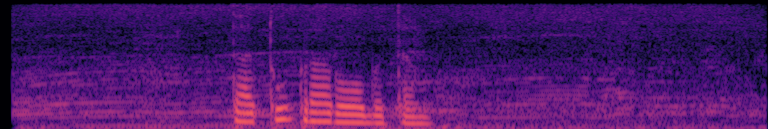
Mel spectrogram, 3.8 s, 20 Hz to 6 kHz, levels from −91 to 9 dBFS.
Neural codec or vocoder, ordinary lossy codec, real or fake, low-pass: none; none; real; 5.4 kHz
